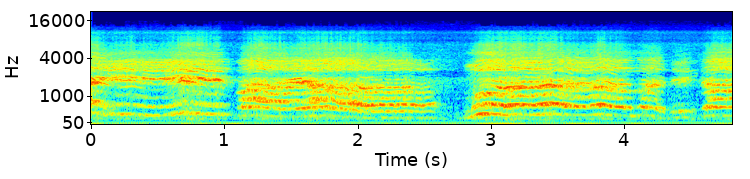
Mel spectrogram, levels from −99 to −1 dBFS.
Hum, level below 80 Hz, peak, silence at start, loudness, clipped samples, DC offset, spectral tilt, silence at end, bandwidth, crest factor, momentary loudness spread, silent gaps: none; -52 dBFS; -6 dBFS; 0 s; -18 LUFS; under 0.1%; under 0.1%; -0.5 dB/octave; 0 s; 13.5 kHz; 14 dB; 10 LU; none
